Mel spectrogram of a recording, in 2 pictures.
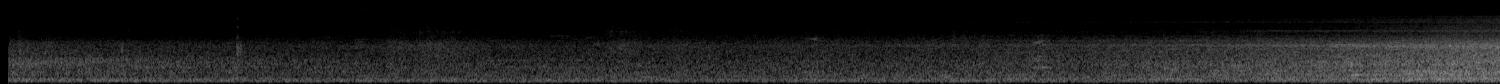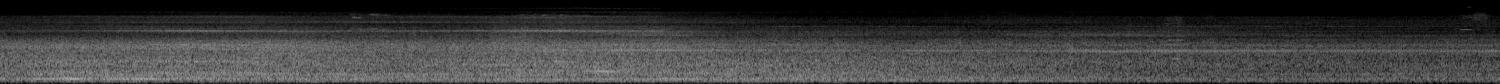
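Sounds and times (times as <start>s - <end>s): electric train passing: 6.5s - 30.0s
thin high whine: 12.4s - 30.0s.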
